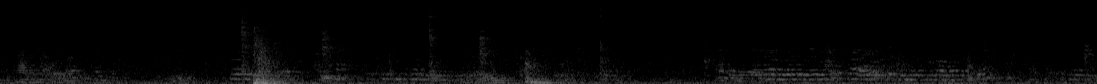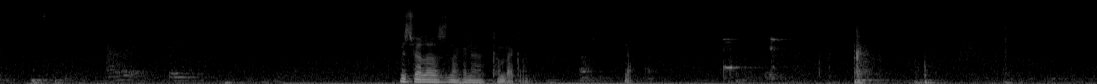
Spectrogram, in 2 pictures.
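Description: A man and a woman talk quietly at a distance in a large room.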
